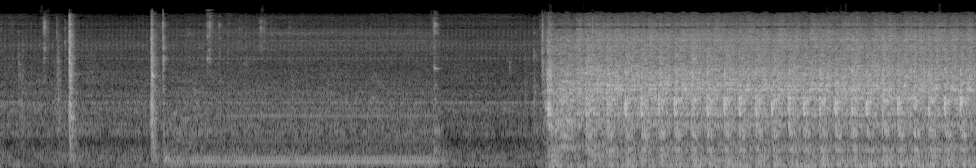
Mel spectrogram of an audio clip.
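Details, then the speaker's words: Subaru on a test tune after flood clear and an ignition cycle: fuel pump hums, then steady cranking at about three beats a second. It tries to start only with heavy throttle; owner suspects too little air and too much fuel. "So, it definitely wants to try to start a little bit when I give it a lot of throttle. So, that makes me think it ain't got enough air and it's too much fuel."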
